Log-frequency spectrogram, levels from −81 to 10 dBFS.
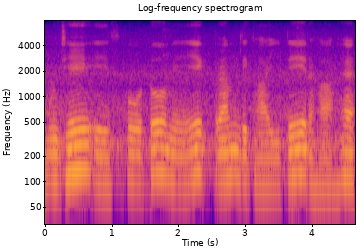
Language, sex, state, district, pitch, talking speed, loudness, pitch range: Hindi, male, Madhya Pradesh, Katni, 105 Hz, 130 wpm, -17 LUFS, 100-120 Hz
